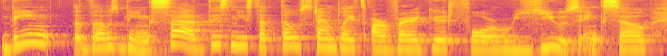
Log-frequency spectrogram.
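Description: A woman's voice: medium pitch, steady tone, a little slow, dark tone. Romanian woman giving a tech talk. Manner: earnest, explanatory, frequent ums and restarts. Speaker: conference speaker. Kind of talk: technical conference talk. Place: large conference hall stage.

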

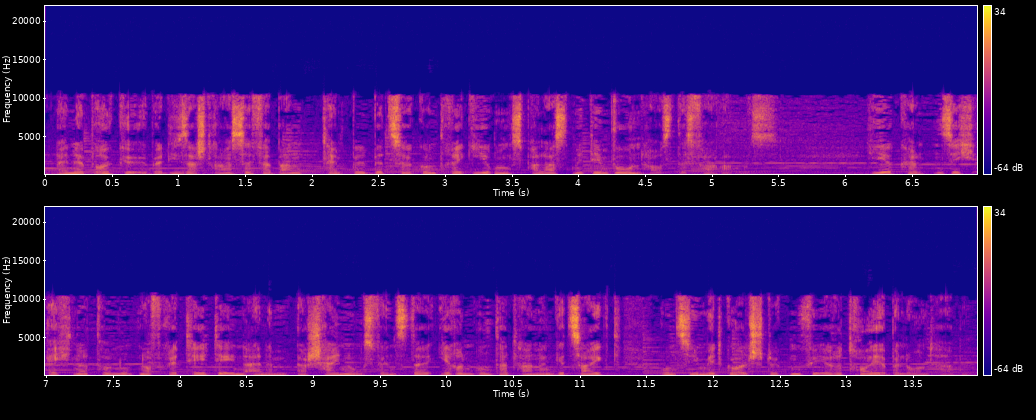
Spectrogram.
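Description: A man reads scripted documentary narration in a measured, articulate, storytelling way. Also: mid-range voice, big pitch swings. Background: background music.

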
